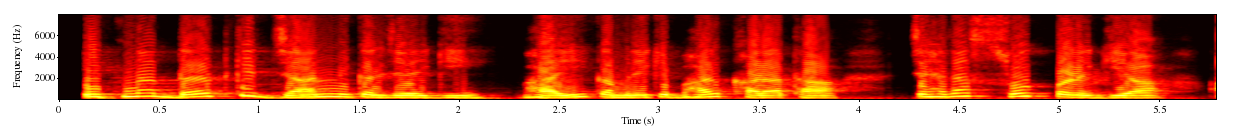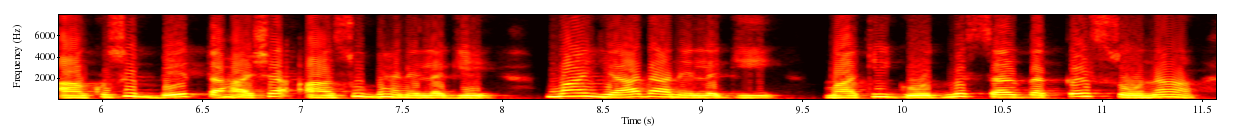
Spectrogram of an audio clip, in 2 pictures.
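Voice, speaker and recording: Woman, Pakistani Urdu accent, scripted dramatic narration, emotional, mournful, mid pitch. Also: darkish tone, poor audio. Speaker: storyteller.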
